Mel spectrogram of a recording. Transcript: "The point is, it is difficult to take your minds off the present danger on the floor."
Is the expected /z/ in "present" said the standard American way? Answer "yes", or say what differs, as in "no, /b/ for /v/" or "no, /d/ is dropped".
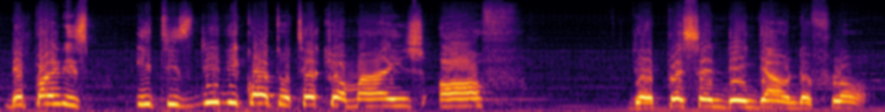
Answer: no, /s/ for /z/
